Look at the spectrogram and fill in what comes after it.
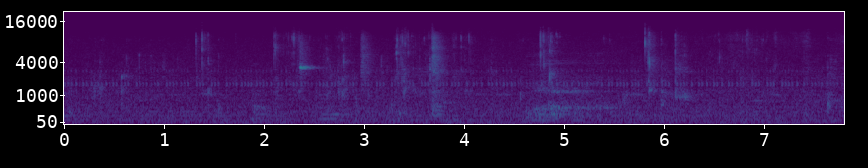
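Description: Close-up eating sounds: a person chewing with scattered wet lip smacks and mouth clicks, irregular, with a louder, fuller mouthful sound a little after the middle.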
